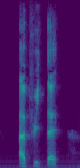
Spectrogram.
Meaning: plural of appui-tête
- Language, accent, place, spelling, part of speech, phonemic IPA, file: French, France, Lyon, appuis-tête, noun, /a.pɥi.tɛt/, LL-Q150 (fra)-appuis-tête.wav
